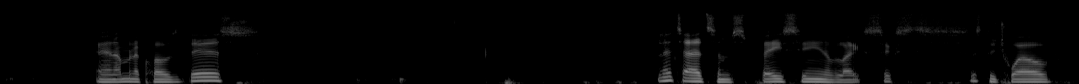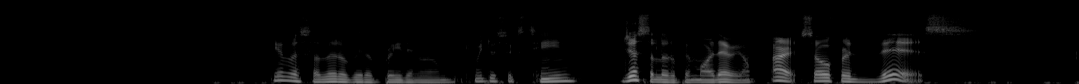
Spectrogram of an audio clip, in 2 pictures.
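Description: A young man talks calmly and close to a microphone, with pauses.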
